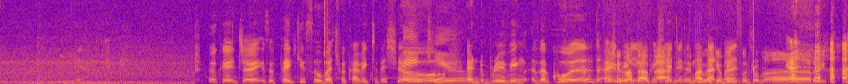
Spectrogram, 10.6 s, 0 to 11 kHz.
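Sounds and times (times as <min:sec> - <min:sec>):
truck engine rumble outside: 0:00.0 - 0:02.6
speech: 0:02.6 - 0:10.5
laughter: 0:09.8 - 0:10.5.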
